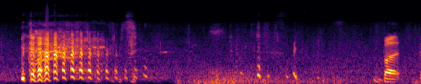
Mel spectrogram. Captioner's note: laughing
